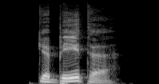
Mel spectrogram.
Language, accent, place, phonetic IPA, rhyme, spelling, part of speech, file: German, Germany, Berlin, [ɡəˈbeːtə], -eːtə, Gebete, noun, De-Gebete.ogg
- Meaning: nominative/accusative/genitive plural of Gebet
